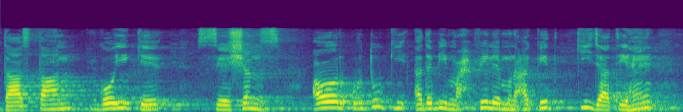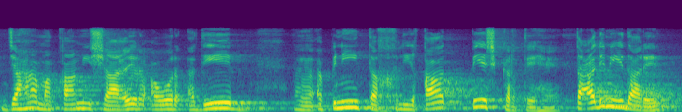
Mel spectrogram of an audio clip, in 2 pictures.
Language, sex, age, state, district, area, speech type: Urdu, male, 18-30, Uttar Pradesh, Siddharthnagar, rural, spontaneous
